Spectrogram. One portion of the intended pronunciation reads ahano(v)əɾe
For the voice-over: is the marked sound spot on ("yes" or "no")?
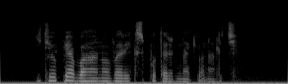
yes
